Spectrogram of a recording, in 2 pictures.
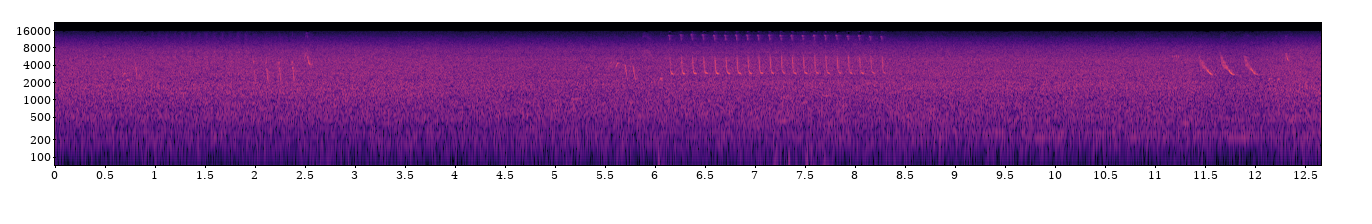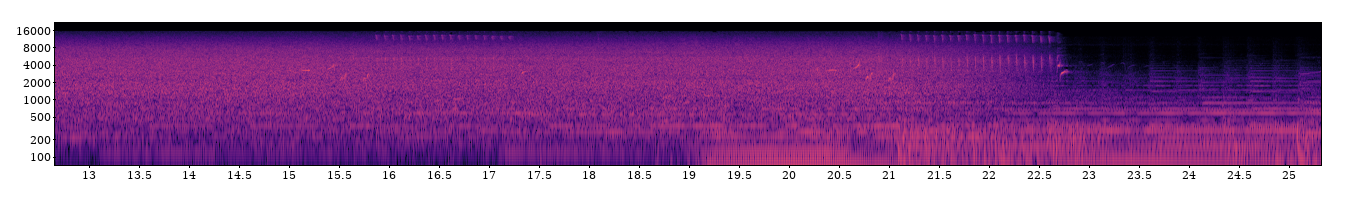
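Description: Steady rush of a waterfall, with a bird's rapid trill and a few chirps over it. Music comes in about halfway, grows louder, and the water sound cuts off shortly before the end, leaving only the music.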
